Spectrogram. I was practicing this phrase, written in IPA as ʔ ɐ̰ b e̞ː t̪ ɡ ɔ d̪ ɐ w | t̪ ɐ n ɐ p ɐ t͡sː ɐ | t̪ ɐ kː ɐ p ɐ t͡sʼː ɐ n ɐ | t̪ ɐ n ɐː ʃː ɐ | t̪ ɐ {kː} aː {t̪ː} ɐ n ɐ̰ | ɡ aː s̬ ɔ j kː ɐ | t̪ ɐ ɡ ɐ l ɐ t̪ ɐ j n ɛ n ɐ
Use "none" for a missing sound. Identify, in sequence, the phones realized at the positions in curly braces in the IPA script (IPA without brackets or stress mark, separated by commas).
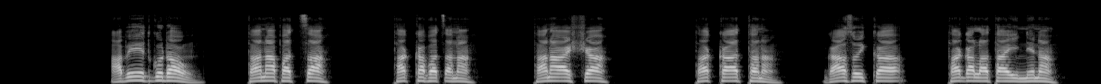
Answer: kː, t̪ː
